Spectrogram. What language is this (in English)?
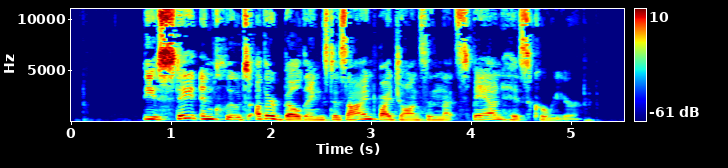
English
